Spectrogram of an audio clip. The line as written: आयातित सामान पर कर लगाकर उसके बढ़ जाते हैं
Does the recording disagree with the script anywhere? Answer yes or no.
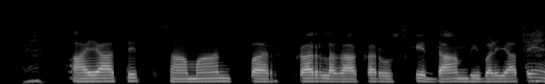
yes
